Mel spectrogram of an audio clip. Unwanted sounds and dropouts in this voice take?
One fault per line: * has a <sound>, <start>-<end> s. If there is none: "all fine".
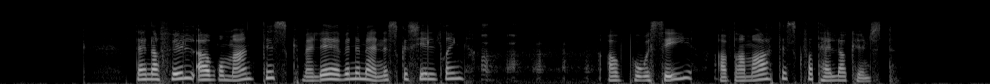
* has a laugh, 4.8-6.0 s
